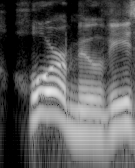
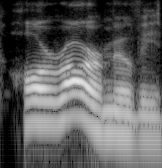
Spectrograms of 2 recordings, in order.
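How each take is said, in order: First: The word horror is said quickly and casually. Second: The word horror is said slowly and overcarefully. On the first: It sounds like a different, rude word. "it's not horror movies" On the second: The intended word is made unmistakable. "if I say it like that, it sounds like I have a speech impediment"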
